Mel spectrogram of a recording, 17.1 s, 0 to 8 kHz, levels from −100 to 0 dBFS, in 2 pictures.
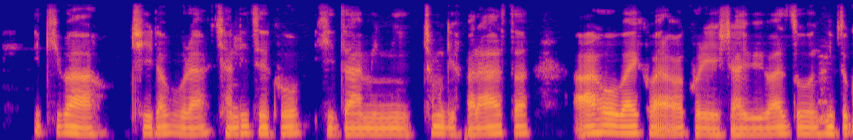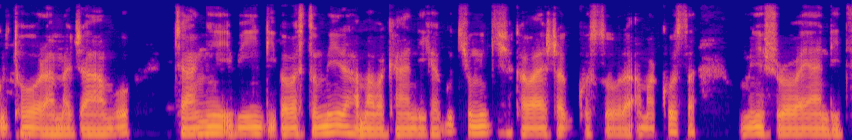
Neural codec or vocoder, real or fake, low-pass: none; real; 7.2 kHz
